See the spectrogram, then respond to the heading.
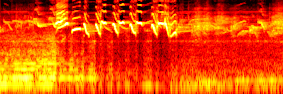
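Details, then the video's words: Oriental magpie-robin delivering 'nembak' song with full repertoire: low murmur, then a fast run of loud, looping whistled notes repeated about three per second, followed by softer scratchy warbling. "kicauan kacer nembak nembak bongkar isian"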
